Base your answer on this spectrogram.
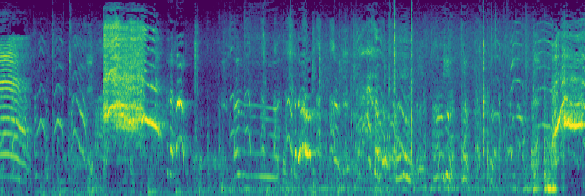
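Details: Several pit bull puppies whine and yelp, with high descending cries in a loud burst near the second second and more near the end, plus scattered short squeaks and yips throughout.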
